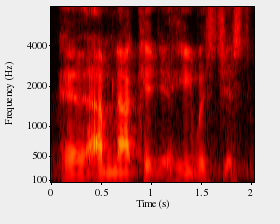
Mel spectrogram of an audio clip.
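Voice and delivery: ordinary delivery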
